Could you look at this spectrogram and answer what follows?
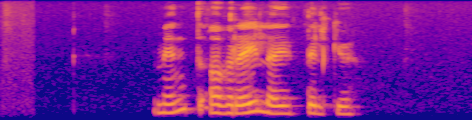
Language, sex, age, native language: Icelandic, female, 50-59, Icelandic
